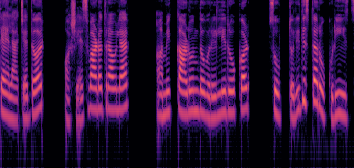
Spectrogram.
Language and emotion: Goan Konkani, fearful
